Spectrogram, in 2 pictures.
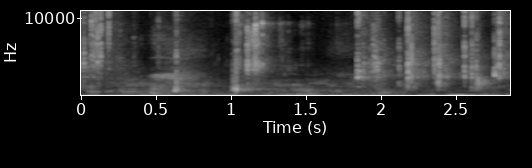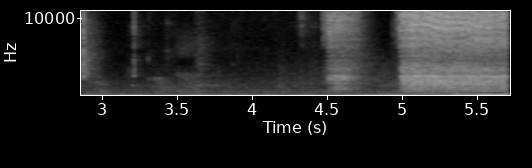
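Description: Aerosol can of coloured hair spray: a few scattered clicks and knocks as the can is handled, a short burst of spray about four and a half seconds in, then a steady spray hiss that starts near the end.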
